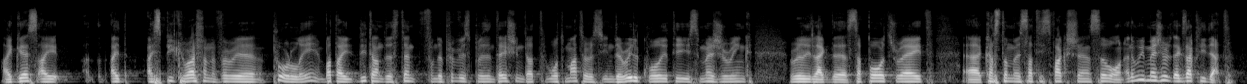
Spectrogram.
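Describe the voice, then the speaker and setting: A software developer, male, speaks briskly at a conference with hardly any pauses. His mellow, relaxed voice sits at an ordinary male pitch. Informal technical explanation is his mode, with emphasis on key terms and frequent halts and restarts as he rephrases.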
